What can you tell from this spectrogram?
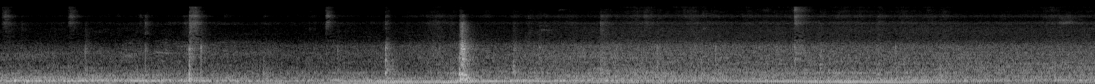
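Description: Steady low hum and rumble inside a passenger train carriage, with a few light clicks and one louder clunk about four and a half seconds in.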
